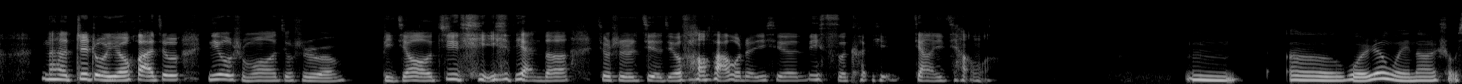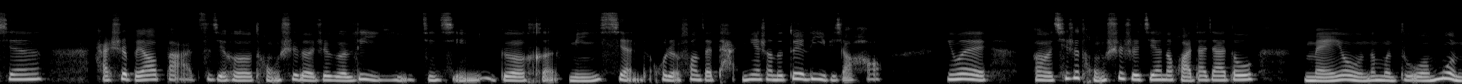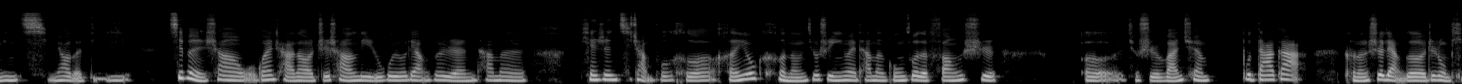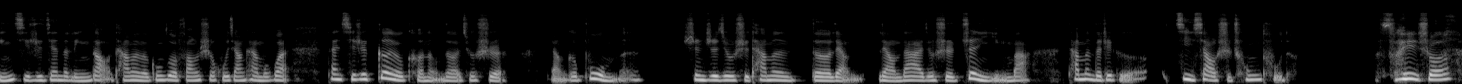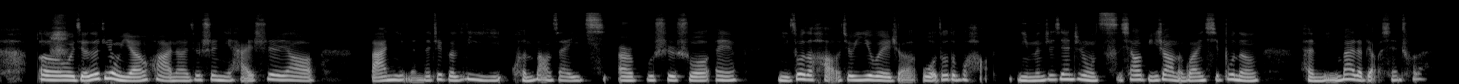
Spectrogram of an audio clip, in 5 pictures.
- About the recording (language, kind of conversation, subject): Chinese, podcast, 你会给刚踏入职场的人什么建议？
- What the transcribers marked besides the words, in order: laughing while speaking: "那这种圆滑就 你有什么 … 可以讲一讲吗"; other background noise; laughing while speaking: "所以说"; laugh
